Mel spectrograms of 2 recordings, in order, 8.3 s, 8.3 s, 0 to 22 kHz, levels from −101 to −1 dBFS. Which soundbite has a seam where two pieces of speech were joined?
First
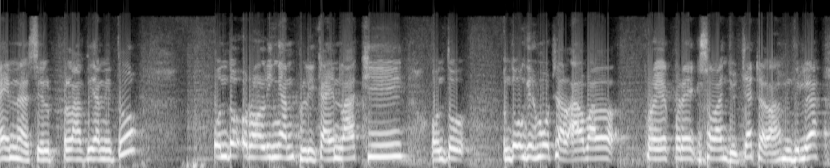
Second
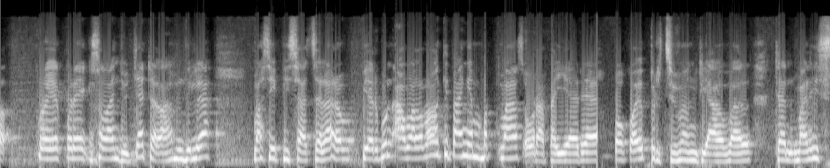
second; 1 cut; at 6.0 s

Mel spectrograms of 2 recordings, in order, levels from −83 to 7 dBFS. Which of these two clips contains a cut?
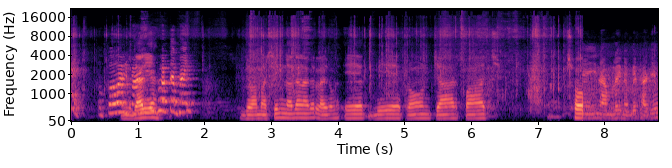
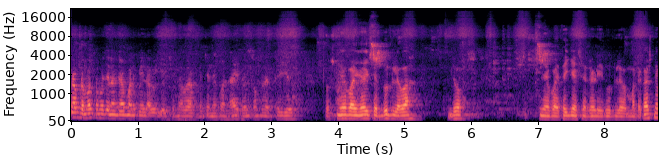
first; 1 cut; at 7.7 s

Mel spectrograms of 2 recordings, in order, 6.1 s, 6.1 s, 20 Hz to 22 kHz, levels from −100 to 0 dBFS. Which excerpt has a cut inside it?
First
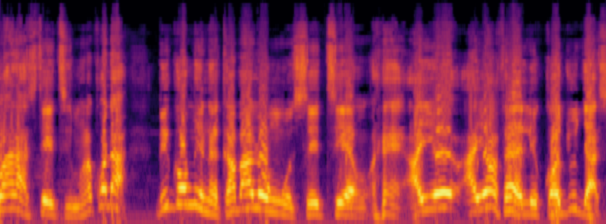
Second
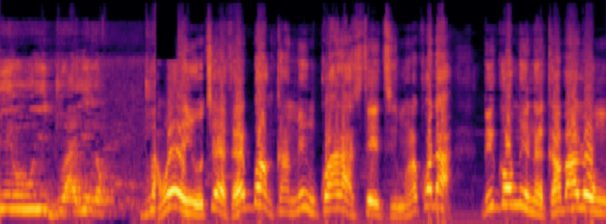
second; 1 cut; at 1.6 s

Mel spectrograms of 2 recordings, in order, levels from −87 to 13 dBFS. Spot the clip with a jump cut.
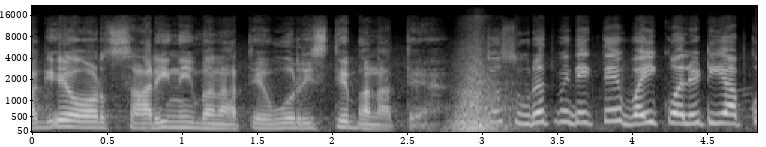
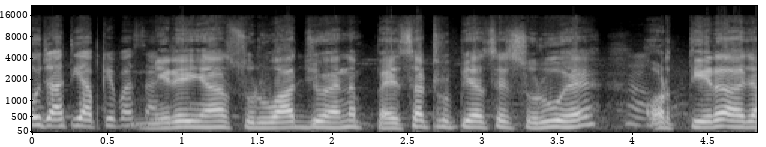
first; 1 cut; at 3.0 s

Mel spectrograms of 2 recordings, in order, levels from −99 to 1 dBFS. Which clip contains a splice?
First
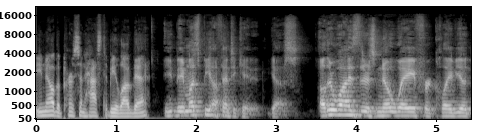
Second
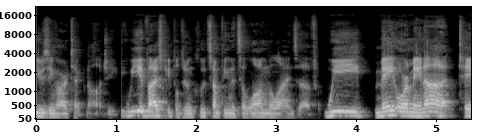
second; 3 cuts; at 1.0 s, 3.5 s, 4.1 s

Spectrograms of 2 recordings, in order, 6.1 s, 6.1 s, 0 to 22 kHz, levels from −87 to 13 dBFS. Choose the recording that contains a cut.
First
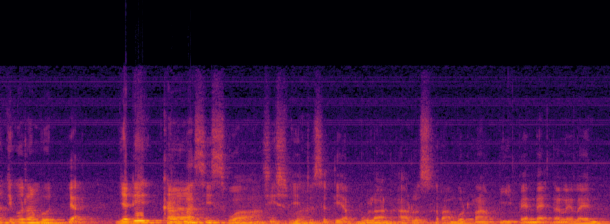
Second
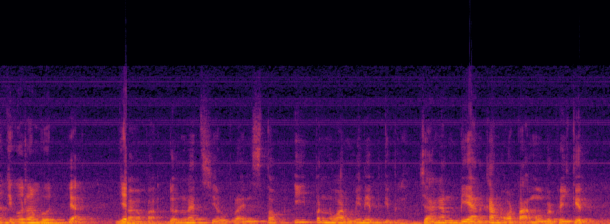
second; 1 cut; at 1.3 s

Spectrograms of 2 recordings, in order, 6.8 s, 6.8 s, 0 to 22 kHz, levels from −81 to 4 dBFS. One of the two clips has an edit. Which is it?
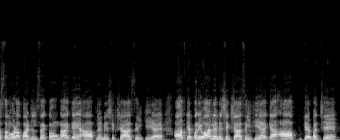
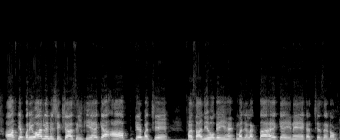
second; 1 cut; at 4.7 s

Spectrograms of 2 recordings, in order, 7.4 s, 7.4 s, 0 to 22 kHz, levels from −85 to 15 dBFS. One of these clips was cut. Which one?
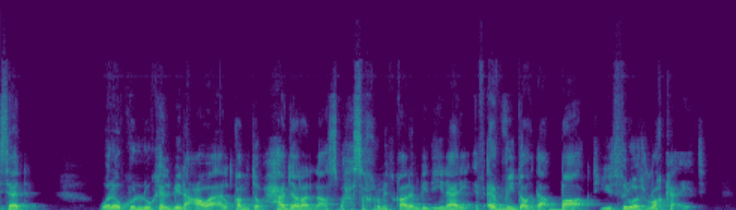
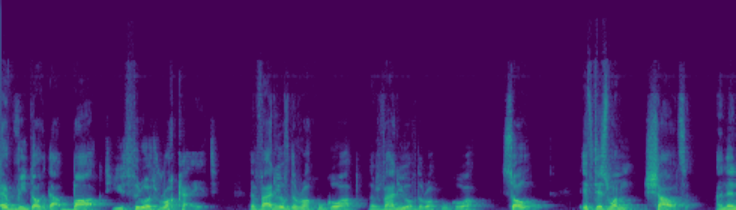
second; 2 cuts; at 3.6 s, 4.9 s

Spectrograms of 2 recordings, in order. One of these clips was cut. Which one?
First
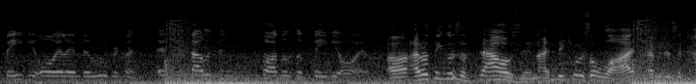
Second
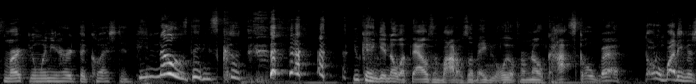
second; 2 cuts; at 2.5 s, 3.4 s

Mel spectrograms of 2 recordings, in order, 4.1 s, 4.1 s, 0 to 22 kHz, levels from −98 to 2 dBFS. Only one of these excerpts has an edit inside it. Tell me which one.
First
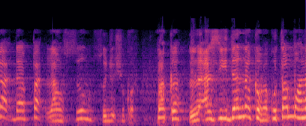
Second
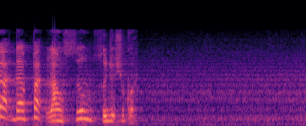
first; 1 cut; at 1.9 s

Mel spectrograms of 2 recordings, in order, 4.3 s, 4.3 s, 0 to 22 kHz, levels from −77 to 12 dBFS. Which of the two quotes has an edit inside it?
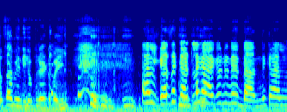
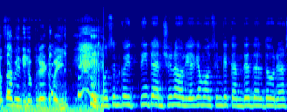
second; 1 cut; at 1.5 s

